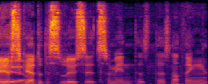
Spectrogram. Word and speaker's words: Seleucids: It's actually Seleucids, apparently. No, it's not. There is no Ew. L in the end there. Ew. It's either Seleucid Let's not or start that Seleucid. again.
